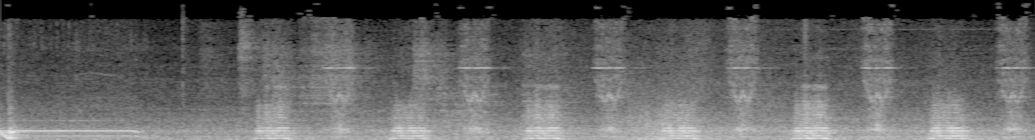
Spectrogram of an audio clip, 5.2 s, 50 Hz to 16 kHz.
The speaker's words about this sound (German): Und der Drucker, mit dem wir arbeiten, ist standardmäßig eben mit 3 Kartuschen ausgestattet, was bedeutet, wir können bis zu 3 verschiedene Materialien in einem Konstrukt verdrucken, beziehungsweise wir können auch bis zu 3 verschiedene Zellarten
